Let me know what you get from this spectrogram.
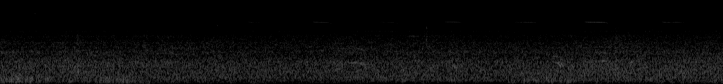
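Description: Faint outdoor background noise with a small bird's high chirp repeating about twice a second from a couple of seconds in.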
